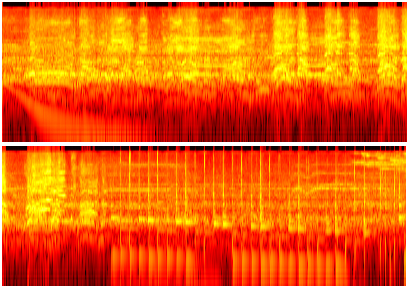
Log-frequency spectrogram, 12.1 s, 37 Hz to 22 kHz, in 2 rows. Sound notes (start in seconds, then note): 0.3 Everybody cheering; 10.2 Mouthing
